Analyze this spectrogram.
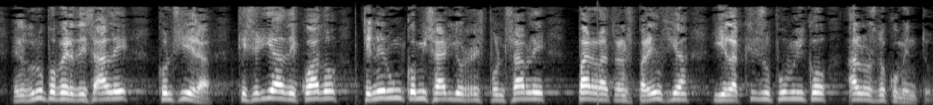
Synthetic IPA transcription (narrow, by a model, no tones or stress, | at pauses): elɣɾupoβ̞eɾðesaleko̞nsiðeɾa̰ | kese̞ɾiaːð̞ekwað̞ot̪eneɾuŋko̞misaɾjorespo̞nsaβlepaɾalat̪ɾanspaɾenθjaielakθesopuβlikoalo̞zð̞o̞kumẽnt̪os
